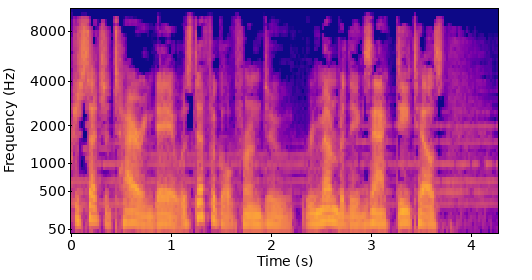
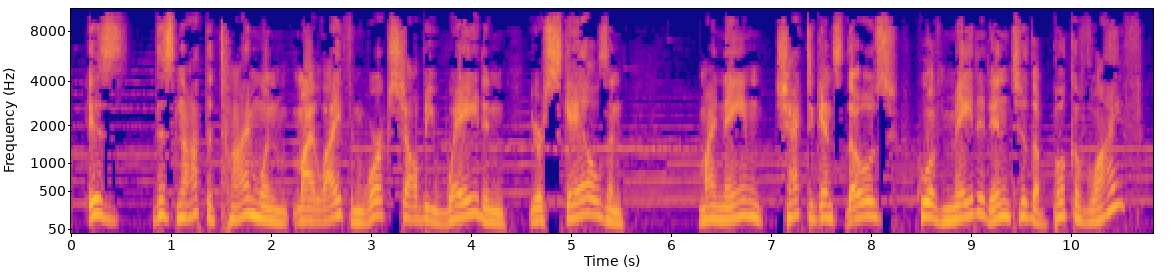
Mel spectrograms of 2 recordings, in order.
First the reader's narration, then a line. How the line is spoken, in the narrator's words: began nervously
